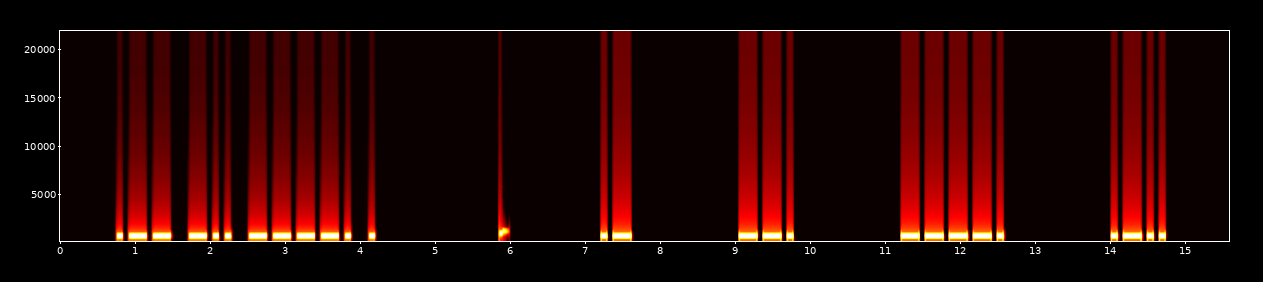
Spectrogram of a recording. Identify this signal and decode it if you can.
Morse code, heard as a keyed tone, about 15 wpm, spaced as for 8 wpm, 700 Hz. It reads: WD9E AG9L
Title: USA Call Signs - 4 Characters - 6x Character Spacing - 15wpm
